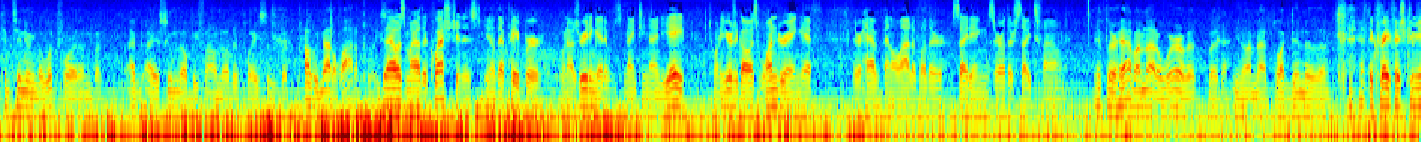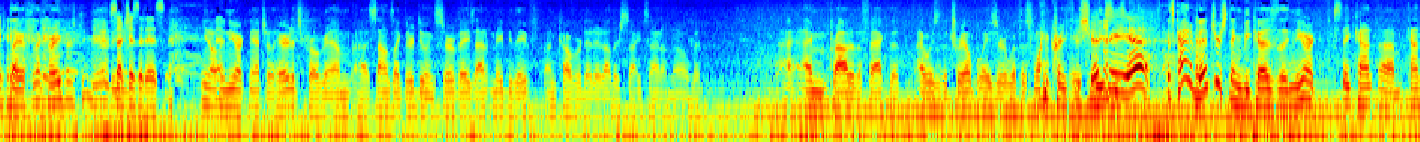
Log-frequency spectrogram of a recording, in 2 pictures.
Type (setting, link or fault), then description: fault, sounds in the background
